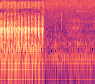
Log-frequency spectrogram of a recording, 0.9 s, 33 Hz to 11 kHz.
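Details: At sunrise on 1 June 2017 in Djuma Game Reserve, oxpeckers sound an alert as lionesses stalk a buffalo: a harsh, hissing rasp lasting under half a second, then an abrupt stop, leaving faint background hush.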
